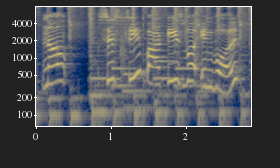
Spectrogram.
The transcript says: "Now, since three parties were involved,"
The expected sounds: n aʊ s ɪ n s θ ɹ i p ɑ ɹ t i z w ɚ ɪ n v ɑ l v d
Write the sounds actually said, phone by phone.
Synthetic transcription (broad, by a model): n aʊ s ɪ s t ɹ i p ɑ ɹ t i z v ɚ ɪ n v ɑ l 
